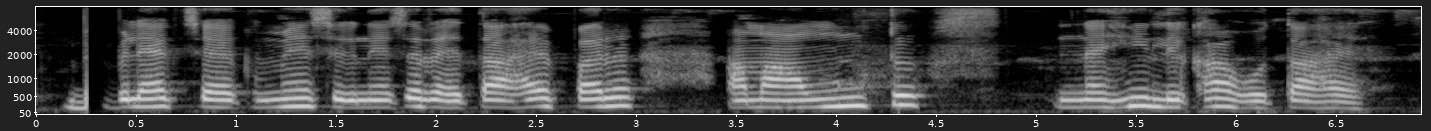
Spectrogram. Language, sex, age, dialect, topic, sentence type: Hindi, male, 31-35, Kanauji Braj Bhasha, banking, statement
